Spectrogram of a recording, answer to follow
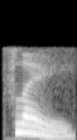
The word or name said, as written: flay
